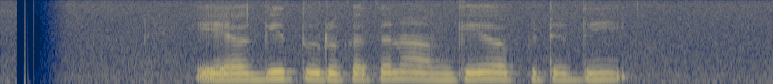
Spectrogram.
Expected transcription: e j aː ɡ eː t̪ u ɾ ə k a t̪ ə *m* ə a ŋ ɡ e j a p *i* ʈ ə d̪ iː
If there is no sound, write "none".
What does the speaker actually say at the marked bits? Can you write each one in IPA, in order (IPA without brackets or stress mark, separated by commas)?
n, i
